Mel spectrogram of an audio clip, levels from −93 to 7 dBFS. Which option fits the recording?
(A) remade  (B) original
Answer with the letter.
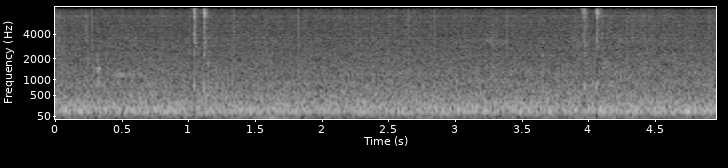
A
